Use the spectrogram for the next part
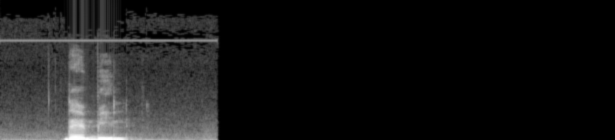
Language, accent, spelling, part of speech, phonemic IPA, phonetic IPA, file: Armenian, Eastern Armenian, դեբիլ, noun / adjective, /deˈbil/, [debíl], Hy-դեբիլ.ogg
- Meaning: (noun) moron, imbecile, idiot; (adjective) stupid; moronic, idiotic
